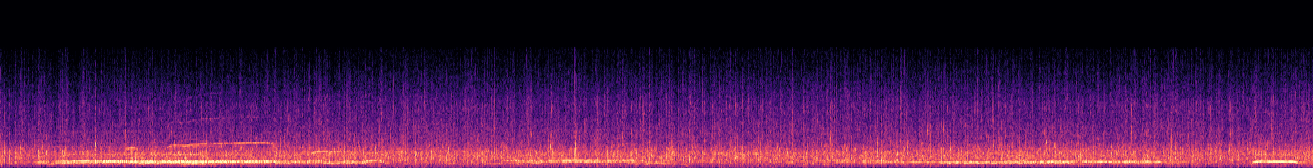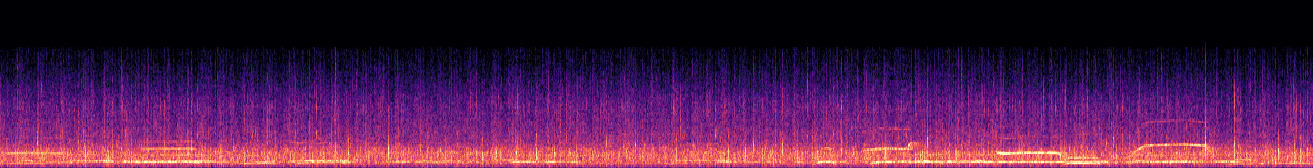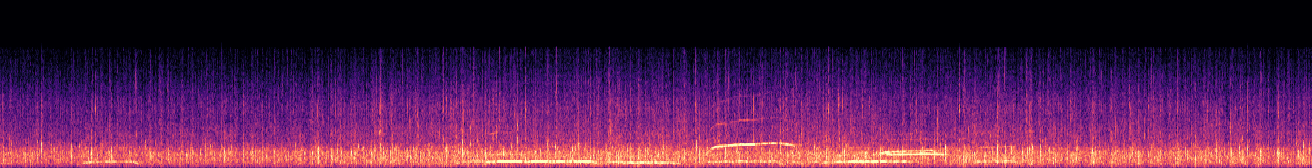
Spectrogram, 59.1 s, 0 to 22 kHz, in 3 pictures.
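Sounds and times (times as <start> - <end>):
audience applauding: 0.0 - 59.0
whoops and cheers: 0.2 - 6.1, 7.2 - 10.5, 12.2 - 17.9, 18.7 - 39.8, 40.4 - 41.8, 46.2 - 55.2.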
